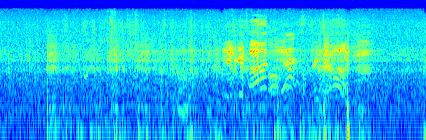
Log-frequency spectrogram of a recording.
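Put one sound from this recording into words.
Rafters splash through shallow water.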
